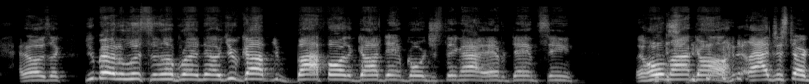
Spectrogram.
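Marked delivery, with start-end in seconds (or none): 0.8-7.4 taunting wrestling-promo delivery. Retelling how you slammed and chugged a beer, then spoke to her, going full Stone Cold Steve Austin. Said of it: "going full Stone Cold on her ass".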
